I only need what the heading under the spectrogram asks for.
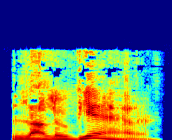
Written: La Louviere

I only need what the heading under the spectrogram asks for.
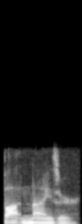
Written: botanizer

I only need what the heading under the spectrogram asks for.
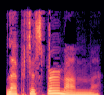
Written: leptospermum

